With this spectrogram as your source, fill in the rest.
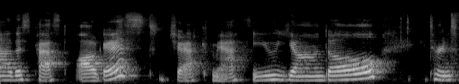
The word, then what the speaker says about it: Jandl: The J is like a Y and the A is like an O, but really the best way to remember how to say it is yawn. You're yawning like this dog, Jandl.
